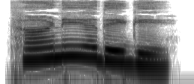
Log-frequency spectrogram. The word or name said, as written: ಠಾಣೆಯದೆಗೆ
